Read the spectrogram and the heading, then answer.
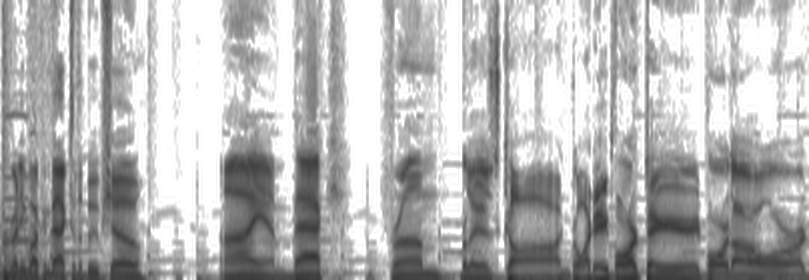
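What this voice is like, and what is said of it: Strained, not-normal voice. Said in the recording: “My voice is still a little bit jacked... Not my normal”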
